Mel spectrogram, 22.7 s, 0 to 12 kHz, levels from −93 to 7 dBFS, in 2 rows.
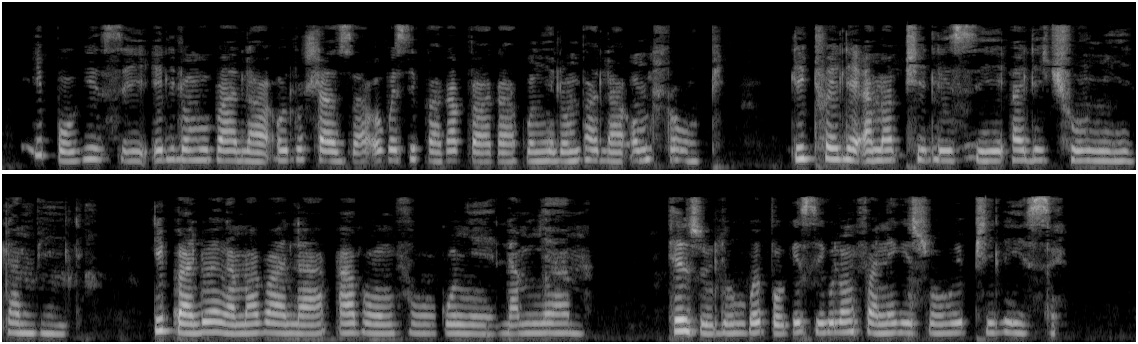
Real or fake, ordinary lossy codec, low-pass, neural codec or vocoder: fake; AAC, 32 kbps; 7.2 kHz; codec, 16 kHz, 8 kbps, FreqCodec, larger model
